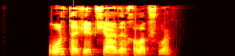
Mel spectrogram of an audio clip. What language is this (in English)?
Abkhazian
